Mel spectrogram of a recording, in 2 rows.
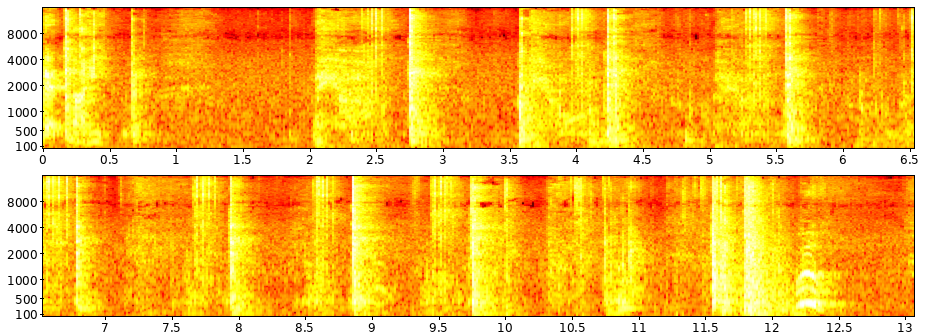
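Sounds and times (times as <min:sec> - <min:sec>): ratchet wrench clicking: 0:03.9 - 0:04.4, 0:05.2 - 0:07.0, 0:07.6 - 0:10.0.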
